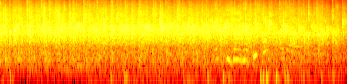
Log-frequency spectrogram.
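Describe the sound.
Sustained audience applause welcoming a speaker at a talk, a dense steady wash of many hands clapping at even loudness for several seconds, with faint voices briefly audible beneath it.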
